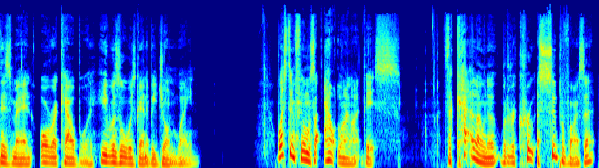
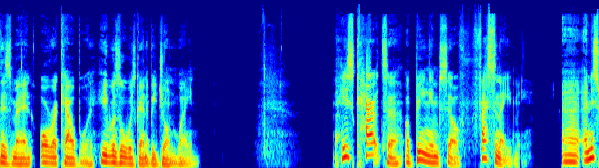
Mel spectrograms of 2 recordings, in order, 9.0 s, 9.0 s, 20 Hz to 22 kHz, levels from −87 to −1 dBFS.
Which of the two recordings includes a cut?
first; 1 cut; at 4.0 s

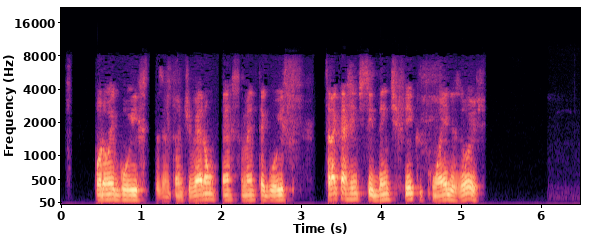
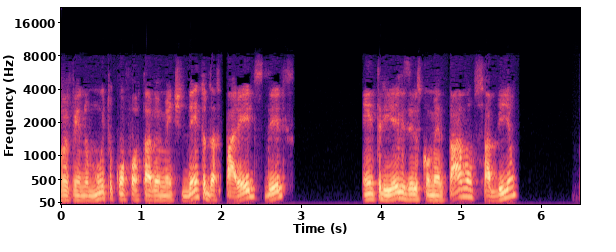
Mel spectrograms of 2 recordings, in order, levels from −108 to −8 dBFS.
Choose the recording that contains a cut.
second; 1 cut; at 3.6 s

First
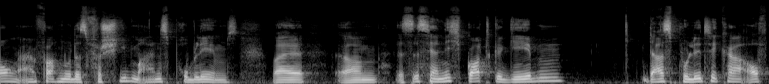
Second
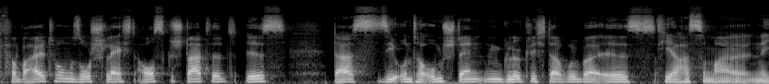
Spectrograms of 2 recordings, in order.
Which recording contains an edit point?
second; 1 cut; at 6.5 s

